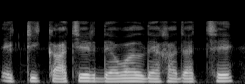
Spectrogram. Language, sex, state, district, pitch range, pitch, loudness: Bengali, male, West Bengal, Cooch Behar, 135-150 Hz, 145 Hz, -19 LUFS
